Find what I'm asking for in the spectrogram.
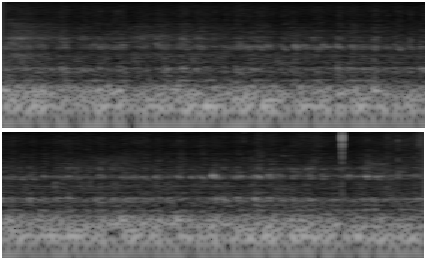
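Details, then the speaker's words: Old rusty truck on a cold start in a Central Florida January: deep, uneven loping idle at about two to three pulses a second. This comes from a cheap Summit aftermarket cam with closed-chamber heads raising the compression. "thank you this whole thing it's got just old cheap so the cheapo summit cam got a little funk to it"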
